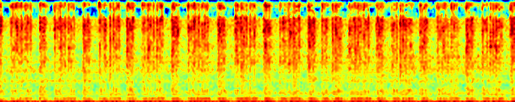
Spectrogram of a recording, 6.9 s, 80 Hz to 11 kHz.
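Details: Mazda 12A bridgeport rotary at idle: lumpy idle sagging and recovering roughly every half second, an irregular misfire stumble; owner unsure whether electrical or something else.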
